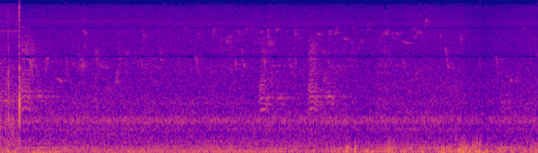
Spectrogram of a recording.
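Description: Birds calling in short bouts about three and four seconds in, over a steady low hum.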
